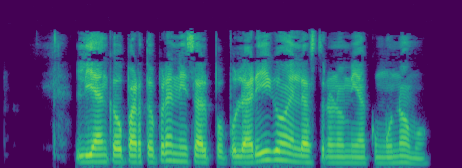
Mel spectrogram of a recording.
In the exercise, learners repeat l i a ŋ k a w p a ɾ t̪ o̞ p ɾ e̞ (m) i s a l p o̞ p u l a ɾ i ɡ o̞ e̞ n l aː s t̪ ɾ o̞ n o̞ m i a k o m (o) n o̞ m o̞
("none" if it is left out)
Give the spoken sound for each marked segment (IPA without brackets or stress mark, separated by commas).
n, u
